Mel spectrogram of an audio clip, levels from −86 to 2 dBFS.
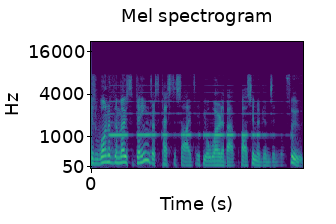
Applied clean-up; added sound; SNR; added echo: neural mask model RNNoise.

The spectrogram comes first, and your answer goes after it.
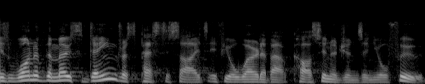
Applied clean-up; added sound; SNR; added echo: none; none; none; none.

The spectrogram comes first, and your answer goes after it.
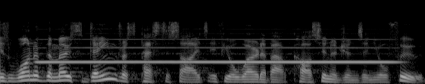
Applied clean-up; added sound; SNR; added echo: none; Wind instrument, woodwind instrument; 2 dB; none.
